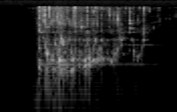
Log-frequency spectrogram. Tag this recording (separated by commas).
Fill (with liquid), Pour, Glass, Trickle, Liquid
